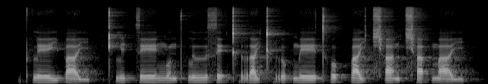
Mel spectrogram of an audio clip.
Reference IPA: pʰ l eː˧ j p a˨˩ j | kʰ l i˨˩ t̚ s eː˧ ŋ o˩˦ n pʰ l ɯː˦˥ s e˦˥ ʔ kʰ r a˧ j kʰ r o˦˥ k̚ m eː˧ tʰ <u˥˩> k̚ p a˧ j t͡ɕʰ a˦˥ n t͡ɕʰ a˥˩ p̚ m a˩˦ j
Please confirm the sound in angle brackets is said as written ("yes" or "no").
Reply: no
